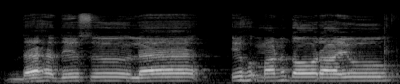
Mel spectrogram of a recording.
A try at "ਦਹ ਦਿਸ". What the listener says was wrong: ਦਹ ਦਿਸ ਕਸ ਕੇ ਨਹੀਂ ਬੋਲਣਾ।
